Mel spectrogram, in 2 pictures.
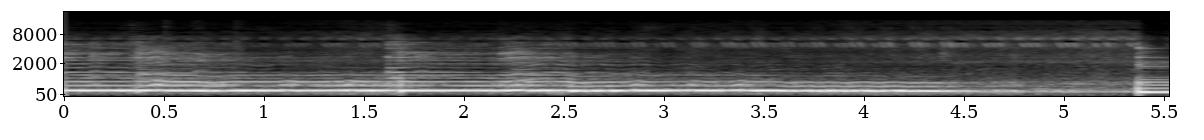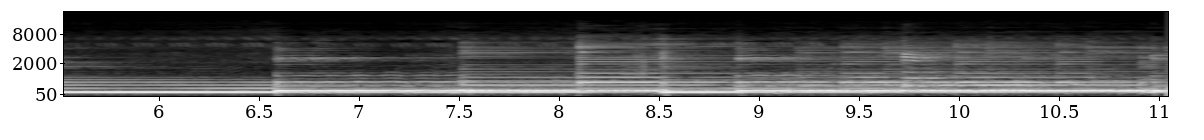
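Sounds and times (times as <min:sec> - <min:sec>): held instrumental note wavering: 0:00.0 - 0:11.0.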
